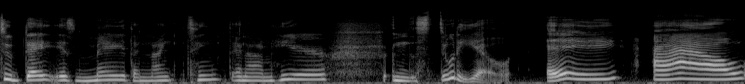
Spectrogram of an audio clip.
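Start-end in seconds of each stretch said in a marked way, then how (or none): 5.5-7.5 high put-on voice with the "ow" stretched long. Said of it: "in my [name] voice".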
